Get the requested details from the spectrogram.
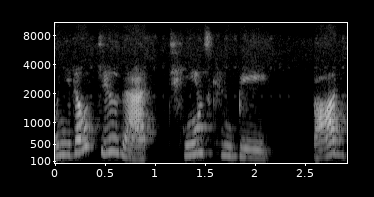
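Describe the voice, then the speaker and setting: Lively intonation colors a plain, everyday voice that speaks at a moderate pace. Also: woman. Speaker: quality management consultant. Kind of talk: conference presentation.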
